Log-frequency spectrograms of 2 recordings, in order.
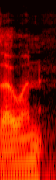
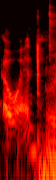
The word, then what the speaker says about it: Eoin: It is Owen. It's Yeah, Irish, and I can never do. it's spelled like E-O-N, but Mm-hmm. I think it's Owen. It's EOIN, E-O-I-N. but Okay. it's still Owen.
